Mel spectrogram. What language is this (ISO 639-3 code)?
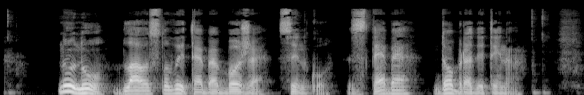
ukr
